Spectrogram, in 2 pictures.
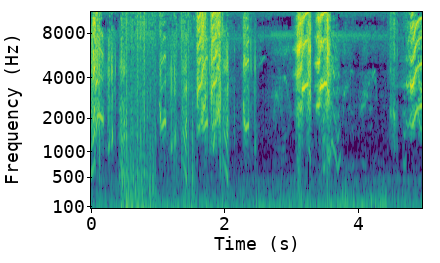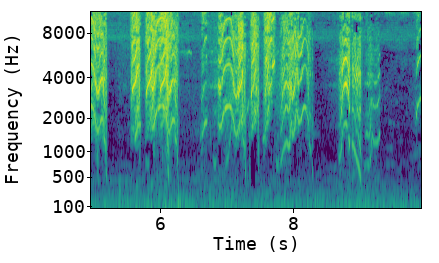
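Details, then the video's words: Green rose-ringed parakeet giving harsh screeching calls in short bursts of about half a second, each made of rapid wavering up-and-down notes, repeated irregularly with quiet gaps between them. "green parrot talking"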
